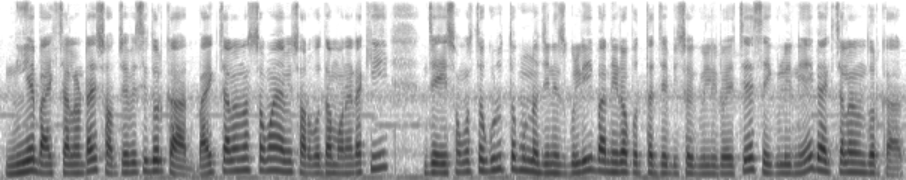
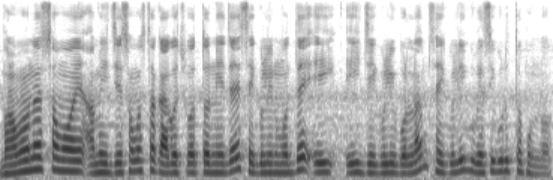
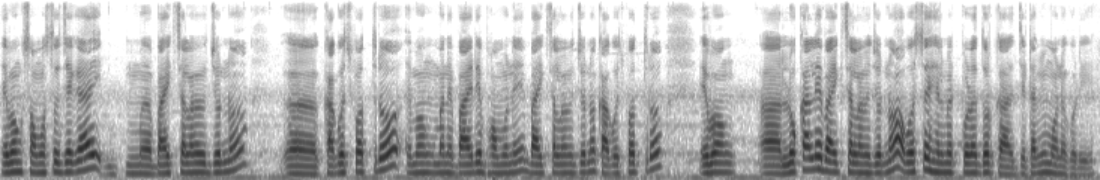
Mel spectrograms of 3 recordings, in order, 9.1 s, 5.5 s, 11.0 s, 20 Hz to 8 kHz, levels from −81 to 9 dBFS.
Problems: none marked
